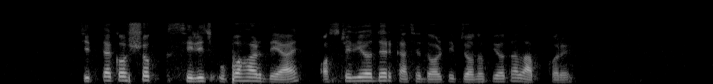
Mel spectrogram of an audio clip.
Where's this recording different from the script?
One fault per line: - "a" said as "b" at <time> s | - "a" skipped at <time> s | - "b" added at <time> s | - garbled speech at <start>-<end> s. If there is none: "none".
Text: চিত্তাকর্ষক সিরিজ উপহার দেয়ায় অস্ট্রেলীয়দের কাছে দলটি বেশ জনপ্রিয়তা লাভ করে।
- "বেশ" skipped at 4.5 s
